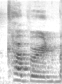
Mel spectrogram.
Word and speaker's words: cupboard: Aww, and someone, my friend, he was making fun of me, but he was like, it's pronounced cupboard, by the way. And I'm like, it's not spelled with a B. It's clearly a P.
